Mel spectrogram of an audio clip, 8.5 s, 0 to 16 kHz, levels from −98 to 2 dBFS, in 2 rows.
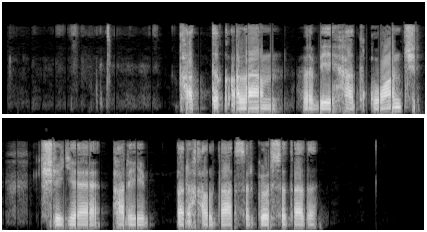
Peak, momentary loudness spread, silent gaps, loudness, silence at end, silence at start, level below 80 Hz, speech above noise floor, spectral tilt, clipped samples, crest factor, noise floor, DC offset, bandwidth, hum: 0 dBFS; 14 LU; none; -17 LUFS; 1.1 s; 1.05 s; -52 dBFS; 44 dB; -3 dB/octave; under 0.1%; 18 dB; -61 dBFS; under 0.1%; 8 kHz; none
